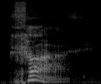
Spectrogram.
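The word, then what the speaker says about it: Chiah: top the high and that's spelled c-h-i-a-h usually kai like lekheim to life okay the kai the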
